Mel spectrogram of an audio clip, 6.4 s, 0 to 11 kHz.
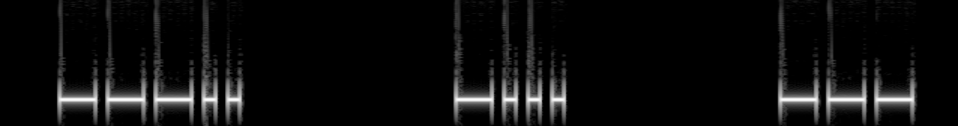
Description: Morse code, heard as a keyed tone, about 15 wpm, spaced as for 5 wpm, 700 Hz. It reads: 8BO
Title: USA Call Signs - 5 Characters - 6x Character Spacing - 15wpm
